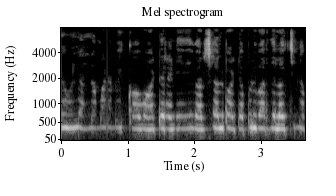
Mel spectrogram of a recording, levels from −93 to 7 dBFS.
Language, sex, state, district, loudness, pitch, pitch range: Telugu, male, Telangana, Karimnagar, -24 LUFS, 340 Hz, 325-355 Hz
